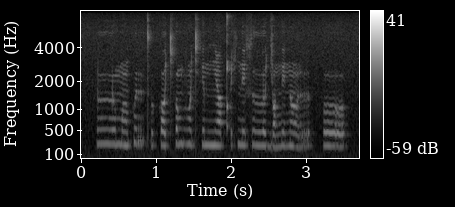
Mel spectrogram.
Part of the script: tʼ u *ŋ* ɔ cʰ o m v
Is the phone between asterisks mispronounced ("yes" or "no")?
yes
